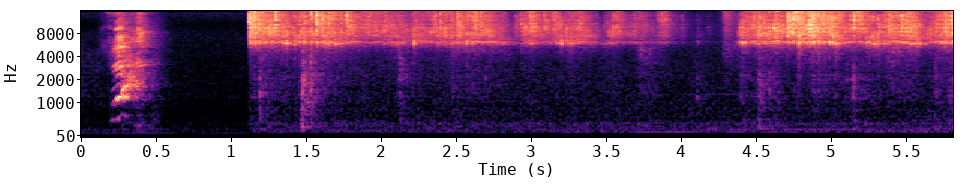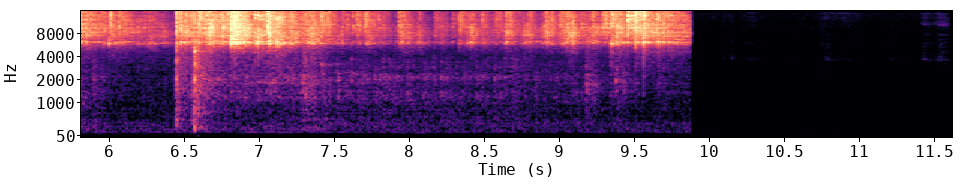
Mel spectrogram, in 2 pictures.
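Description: A baby's short rising squeal, then several seconds of hissy rattling that cuts off abruptly.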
